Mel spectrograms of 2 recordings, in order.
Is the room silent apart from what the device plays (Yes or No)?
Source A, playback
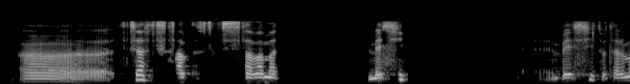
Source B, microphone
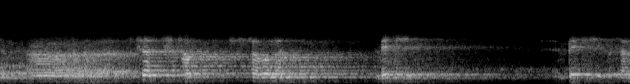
Yes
